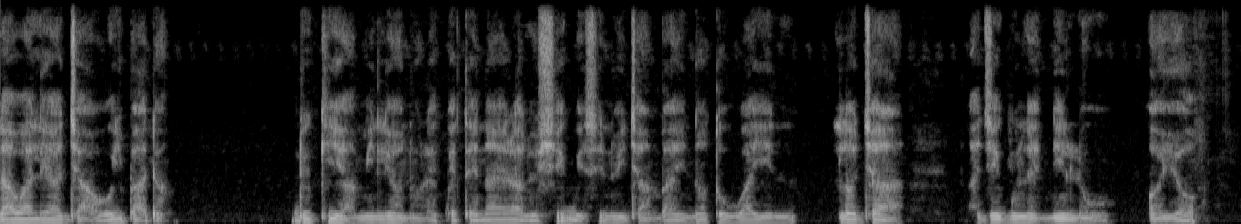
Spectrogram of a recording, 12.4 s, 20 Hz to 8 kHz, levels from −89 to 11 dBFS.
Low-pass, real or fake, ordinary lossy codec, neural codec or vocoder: none; real; none; none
